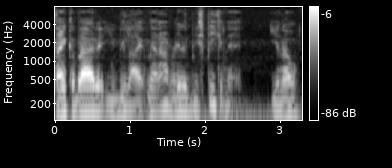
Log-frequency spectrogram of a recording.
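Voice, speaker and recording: A man with a Louisiana accent speaks in a dark, mellow tone, and the room echo is audible. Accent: Louisiana accent, keeps it. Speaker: language teacher vlogger. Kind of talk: casual vlog monologue.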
